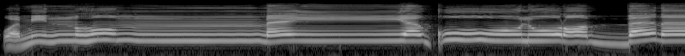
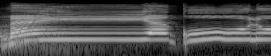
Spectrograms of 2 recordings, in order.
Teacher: nun mati bertemu dengan ya, iaitulah idgham ma'al ghunnah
